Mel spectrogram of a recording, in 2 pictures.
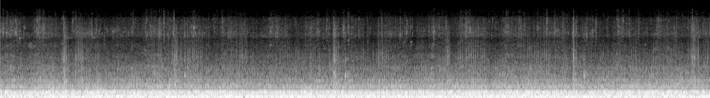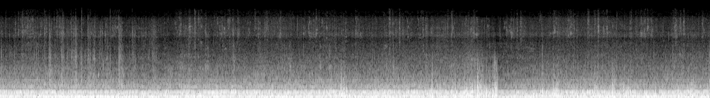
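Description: Wind buffeting the microphone of a bike-mounted camera while cycling: a loud, steady low rumble, with faint scattered clicks and rattles from the bike and road.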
